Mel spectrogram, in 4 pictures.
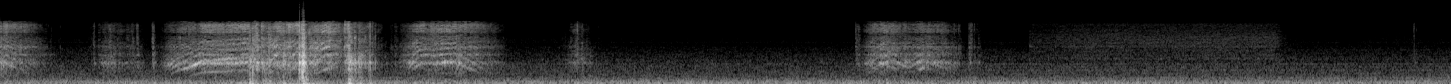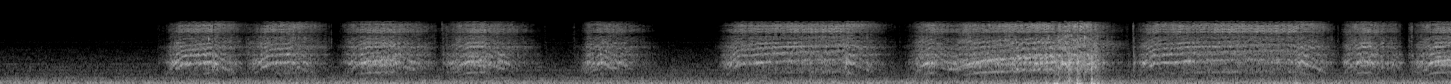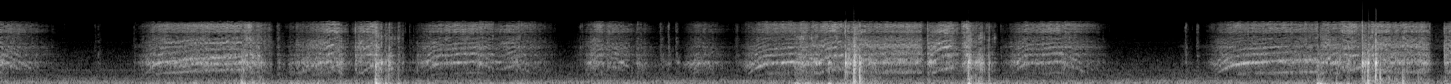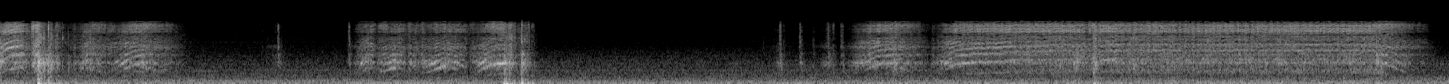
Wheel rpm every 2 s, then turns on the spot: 40, 130, 30, 0, 20, 0, 0, 0, 60, 50, 30, 80, 120, 120, 30, 80, 80, 40, 100, 80, 60, 120, 30, 20, 30, 10, 90, 160, 110.
none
